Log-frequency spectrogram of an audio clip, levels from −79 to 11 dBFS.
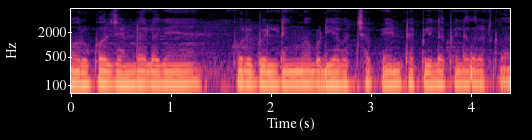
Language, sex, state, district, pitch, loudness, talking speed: Hindi, male, Uttar Pradesh, Jalaun, 110 Hz, -13 LUFS, 215 wpm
